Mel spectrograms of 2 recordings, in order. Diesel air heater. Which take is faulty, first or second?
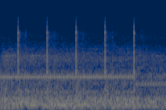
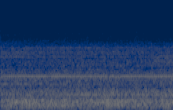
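first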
